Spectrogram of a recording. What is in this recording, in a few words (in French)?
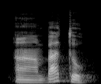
"bateau", lecture fr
